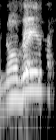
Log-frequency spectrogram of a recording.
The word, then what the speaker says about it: Novena: bucks you can get there say novena church pronounce it correctly novaina church right he will take you to the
